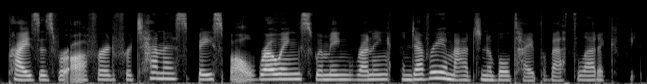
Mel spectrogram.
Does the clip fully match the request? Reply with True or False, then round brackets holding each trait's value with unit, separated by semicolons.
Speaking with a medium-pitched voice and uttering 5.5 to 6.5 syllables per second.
False (220 Hz; 5.8 syllables/s)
